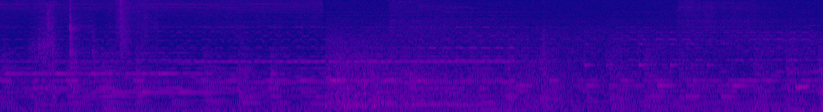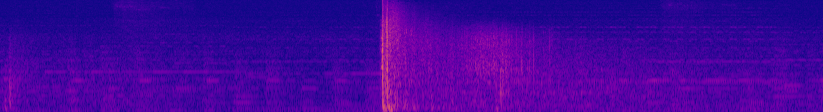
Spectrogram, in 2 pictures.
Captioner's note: fireworks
